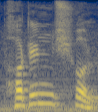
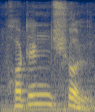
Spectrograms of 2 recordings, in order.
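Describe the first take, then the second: Both takes have the same delivery.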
